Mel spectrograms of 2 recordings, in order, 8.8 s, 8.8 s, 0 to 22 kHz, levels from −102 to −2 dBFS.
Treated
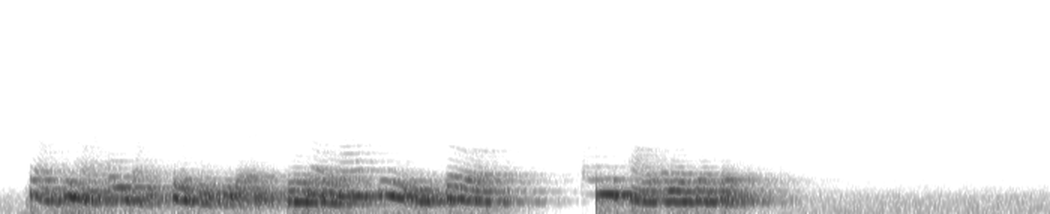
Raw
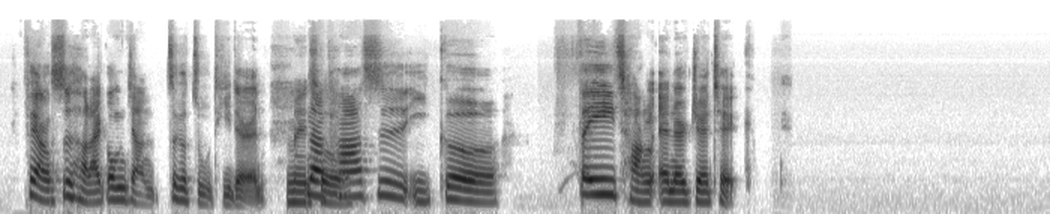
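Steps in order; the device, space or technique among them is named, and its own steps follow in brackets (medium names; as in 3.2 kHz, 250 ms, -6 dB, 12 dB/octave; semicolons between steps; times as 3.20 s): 4.05–4.97 s: high-pass 910 Hz 24 dB/octave; club heard from the street (peak limiter -13.5 dBFS, peak gain reduction 8.5 dB; low-pass 220 Hz 24 dB/octave; reverberation RT60 1.0 s, pre-delay 3 ms, DRR -2.5 dB)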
